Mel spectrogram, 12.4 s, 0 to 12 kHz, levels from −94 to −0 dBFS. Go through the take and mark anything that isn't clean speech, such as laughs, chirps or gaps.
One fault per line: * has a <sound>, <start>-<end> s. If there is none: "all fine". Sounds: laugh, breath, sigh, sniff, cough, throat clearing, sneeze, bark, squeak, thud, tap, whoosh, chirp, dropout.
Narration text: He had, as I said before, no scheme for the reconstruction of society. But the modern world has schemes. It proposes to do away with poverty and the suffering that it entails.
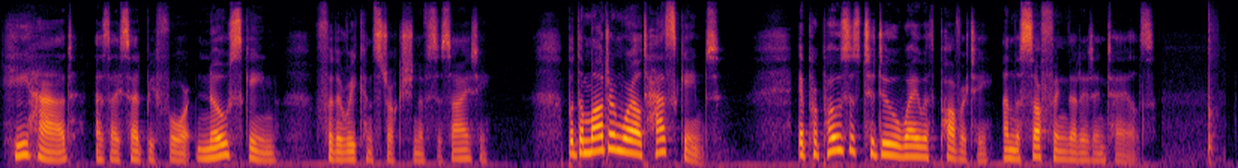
* has a tap, 12.1-12.2 s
